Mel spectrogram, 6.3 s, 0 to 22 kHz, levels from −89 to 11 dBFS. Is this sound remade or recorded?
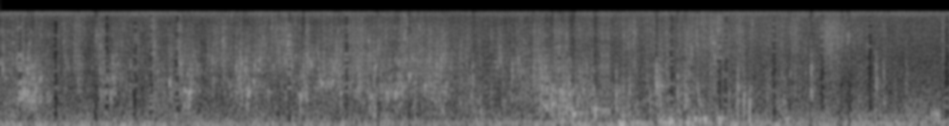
recorded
